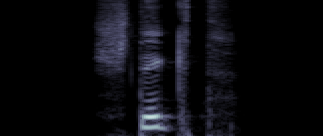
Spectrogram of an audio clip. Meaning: inflection of sticken: 1. third-person singular present 2. second-person plural present 3. plural imperative
- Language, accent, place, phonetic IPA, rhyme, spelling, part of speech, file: German, Germany, Berlin, [ʃtɪkt], -ɪkt, stickt, verb, De-stickt.ogg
